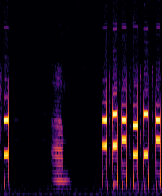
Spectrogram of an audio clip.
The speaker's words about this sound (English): Using the keypad, please enter the telephone number, including area code, of the payphone. Oops, I did it backwards.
